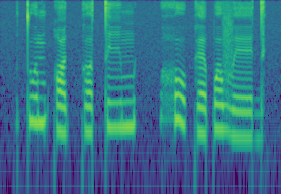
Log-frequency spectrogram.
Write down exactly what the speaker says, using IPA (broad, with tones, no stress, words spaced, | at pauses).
tʷe˦mqʷi˨ kːʌ˧tːi˦m | ho˦˨kɛ˨pʌ˧ ve˨d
